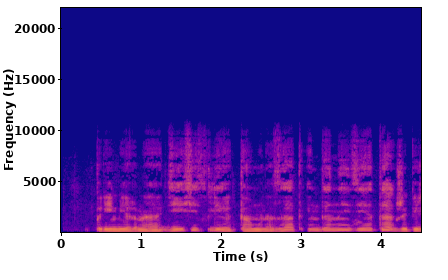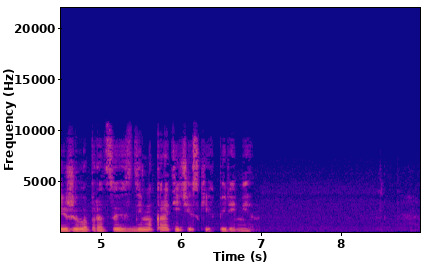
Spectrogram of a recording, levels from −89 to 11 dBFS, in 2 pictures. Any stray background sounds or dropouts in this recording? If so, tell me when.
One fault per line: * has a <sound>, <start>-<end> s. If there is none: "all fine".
all fine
